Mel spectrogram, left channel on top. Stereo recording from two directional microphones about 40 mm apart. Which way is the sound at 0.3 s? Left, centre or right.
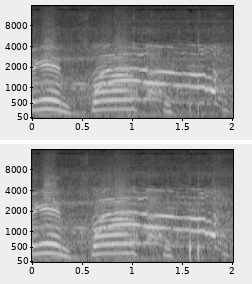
Centre.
